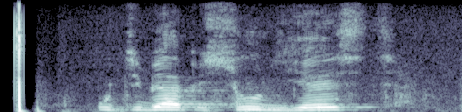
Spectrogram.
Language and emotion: Russian, neutral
